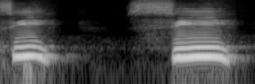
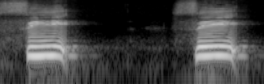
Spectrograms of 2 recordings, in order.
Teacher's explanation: ¿Eso qué quiere decir? Que vamos a hacer un poquito de fuerza, como que un tope de sonido al final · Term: glotalizada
